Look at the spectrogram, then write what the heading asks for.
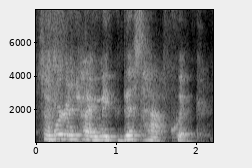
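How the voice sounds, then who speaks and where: A woman with a head cold who keeps clearing her throat, chatting casually on a home livestream while caring for her guinea pigs and talking fondly to them. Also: medium pitch, normal speed, roomy sound, recorded from a distance, slight background noise, poor audio. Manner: chatty, talks to her pets affectionately. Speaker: guinea pig channel host. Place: room at home, weighing pets on a counter.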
